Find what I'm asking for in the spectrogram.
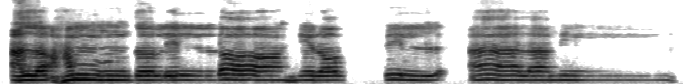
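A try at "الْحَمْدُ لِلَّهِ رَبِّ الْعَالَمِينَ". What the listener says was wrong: আল হামদু, এই হাটা গলাটা চেপে পড়তে হবে, এটা হয় নাই ঠিক। লিল্লাহি বলেছেন, লিল্লাহি বলতে হবে। লা, লয় আকারে লা, এমন উচ্চারণ হবে এখানে।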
